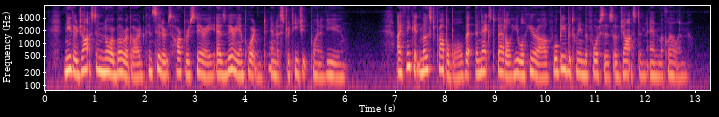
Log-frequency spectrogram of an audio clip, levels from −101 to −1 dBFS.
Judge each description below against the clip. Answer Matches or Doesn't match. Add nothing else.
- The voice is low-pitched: Doesn't match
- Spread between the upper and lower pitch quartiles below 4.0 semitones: Matches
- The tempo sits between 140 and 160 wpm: Doesn't match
